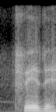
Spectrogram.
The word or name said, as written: fede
